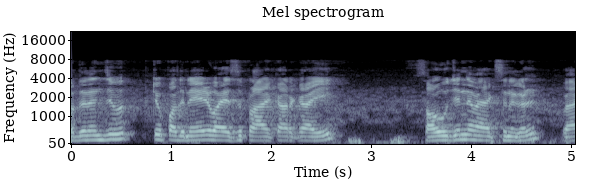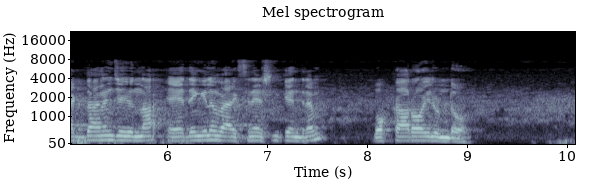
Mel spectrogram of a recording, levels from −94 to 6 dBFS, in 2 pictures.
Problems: constant background noise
